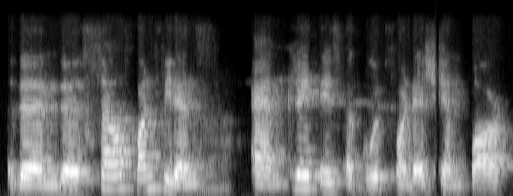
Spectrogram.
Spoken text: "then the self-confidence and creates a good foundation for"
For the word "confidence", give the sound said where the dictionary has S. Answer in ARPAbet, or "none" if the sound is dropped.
S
